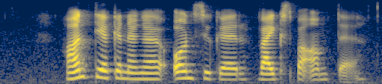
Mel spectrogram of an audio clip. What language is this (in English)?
Afrikaans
